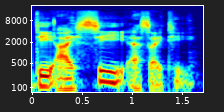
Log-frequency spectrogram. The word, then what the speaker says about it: dixit: split up by rule the x is really a C and S sound put together so Dixit Dixit T is really something more like Dixit di csit ah if we spell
